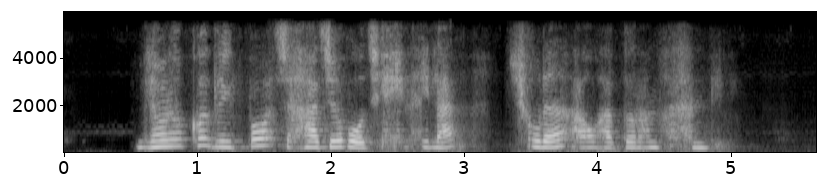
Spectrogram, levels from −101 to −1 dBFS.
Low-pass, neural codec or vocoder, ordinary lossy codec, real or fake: 5.4 kHz; codec, 16 kHz in and 24 kHz out, 0.6 kbps, FocalCodec, streaming, 4096 codes; AAC, 48 kbps; fake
